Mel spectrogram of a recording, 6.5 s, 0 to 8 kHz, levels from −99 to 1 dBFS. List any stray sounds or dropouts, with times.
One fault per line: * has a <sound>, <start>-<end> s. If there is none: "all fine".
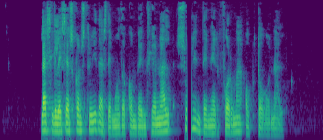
* has a dropout, 3.7-3.8 s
